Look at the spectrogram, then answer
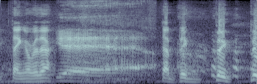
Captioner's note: growling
